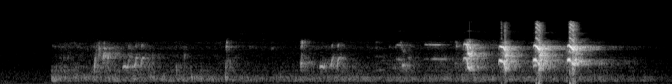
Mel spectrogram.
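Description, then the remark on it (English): A young wild turkey hen makes high-pitched keeking calls, starting with soft, scattered chirps and building to three or four loud, sharp keeks near the end, with no talking. “And you're going to hear a real, in my mind, young hen, and she's going to have a real high pitch. You know, she's going to be doing quite a bit of keeking, you know, some high pitch sounds, and it's just awesome.”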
